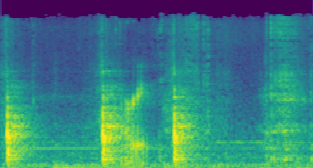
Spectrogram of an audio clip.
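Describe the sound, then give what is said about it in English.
A knife chops ripe peaches into quarter slices for a baked dessert recipe, with a few crisp, sharp knocks against a cutting board spaced unevenly apart and a softer cutting sound between them. “mine are, are pretty nice size, so I'm gonna cut them into four.”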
